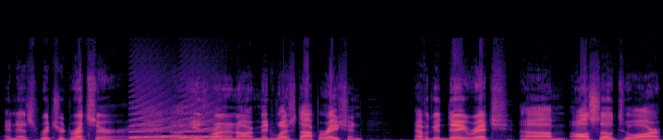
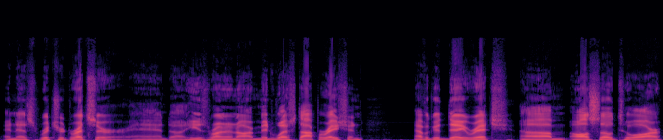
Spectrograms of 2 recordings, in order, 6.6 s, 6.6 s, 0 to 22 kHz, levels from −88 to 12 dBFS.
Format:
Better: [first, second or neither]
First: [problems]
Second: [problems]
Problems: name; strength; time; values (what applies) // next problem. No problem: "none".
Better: second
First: siren; noticeable; at 1.5 s; peak 4 dB below the speech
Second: none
